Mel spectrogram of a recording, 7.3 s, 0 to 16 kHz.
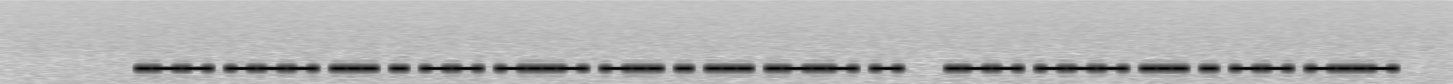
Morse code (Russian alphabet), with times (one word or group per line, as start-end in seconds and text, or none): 0.7-4.5 ВОСЕМЬДЕСЯТ
4.8-7.0 ВОСЕМЬ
